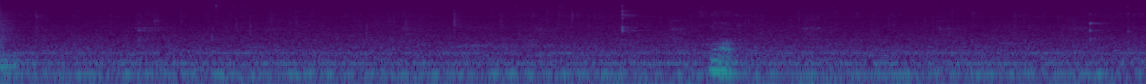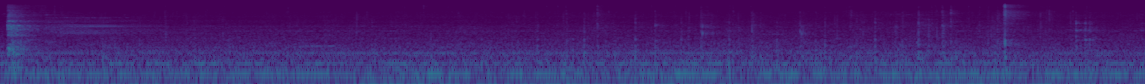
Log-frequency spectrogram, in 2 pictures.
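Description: Wire whisk stirring thick cassava cake batter in a glass bowl, faint and soft over a steady low hum, with a single sharp click about nine seconds in.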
